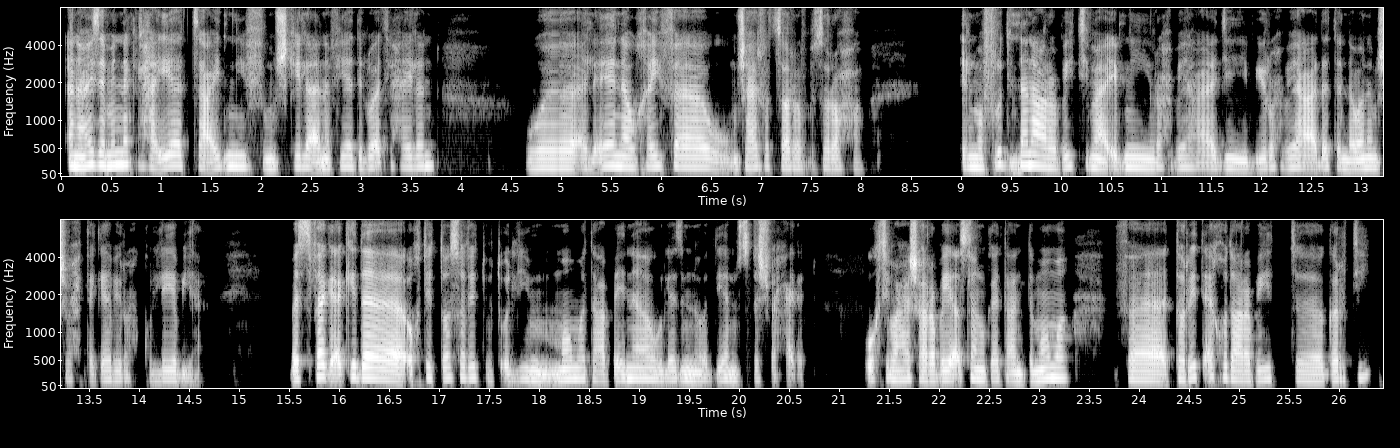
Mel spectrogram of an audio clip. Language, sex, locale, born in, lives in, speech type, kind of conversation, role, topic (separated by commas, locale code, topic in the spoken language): Arabic, female, ar-EG, Egypt, Egypt, conversation, advice, user, إزاي أعتذر بصدق وأصلّح اللي حصل بعد ما غلطت وحاسس بالذنب؟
